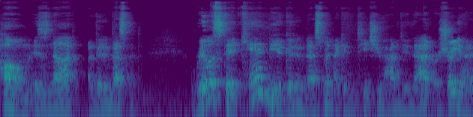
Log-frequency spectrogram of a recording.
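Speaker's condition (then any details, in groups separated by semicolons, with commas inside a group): No condition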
